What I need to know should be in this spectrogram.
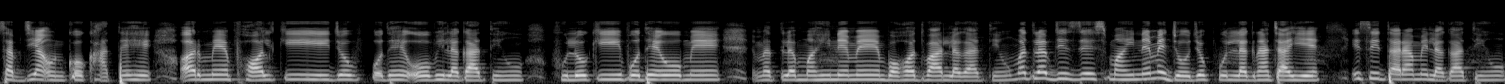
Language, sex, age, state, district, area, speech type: Hindi, female, 18-30, Rajasthan, Jodhpur, rural, spontaneous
